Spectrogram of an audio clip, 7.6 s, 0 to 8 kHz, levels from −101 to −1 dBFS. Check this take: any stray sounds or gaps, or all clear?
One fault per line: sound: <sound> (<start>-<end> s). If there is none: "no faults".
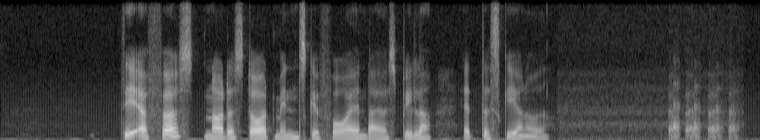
sound: laugh (6.7-7.4 s)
